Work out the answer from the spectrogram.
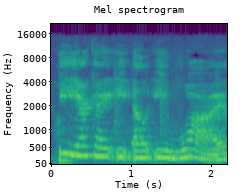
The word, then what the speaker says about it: Berkeley: That's B-E-R-K-E-L-E-Y, like you're barking, Berkeley, you're barking up the wrong tree.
